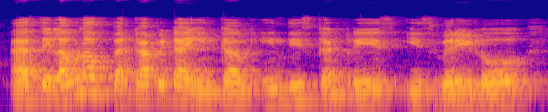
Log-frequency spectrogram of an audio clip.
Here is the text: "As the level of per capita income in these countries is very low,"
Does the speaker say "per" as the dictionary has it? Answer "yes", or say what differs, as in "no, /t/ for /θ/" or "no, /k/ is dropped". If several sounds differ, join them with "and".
yes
